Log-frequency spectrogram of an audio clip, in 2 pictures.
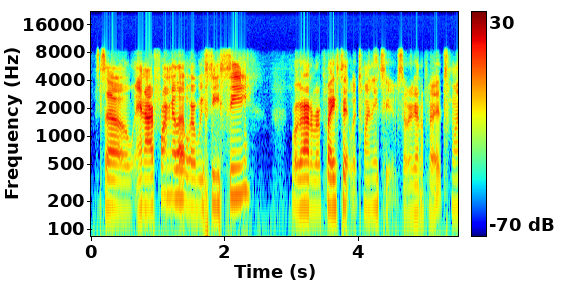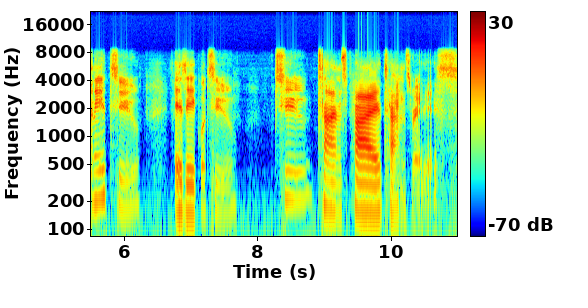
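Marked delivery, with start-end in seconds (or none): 8.2-11.0 slow, each "times" heavily stressed. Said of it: "notice I emphasize the word times".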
